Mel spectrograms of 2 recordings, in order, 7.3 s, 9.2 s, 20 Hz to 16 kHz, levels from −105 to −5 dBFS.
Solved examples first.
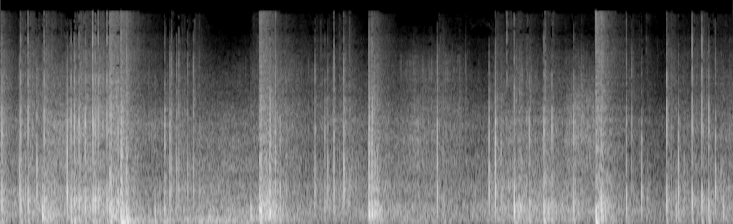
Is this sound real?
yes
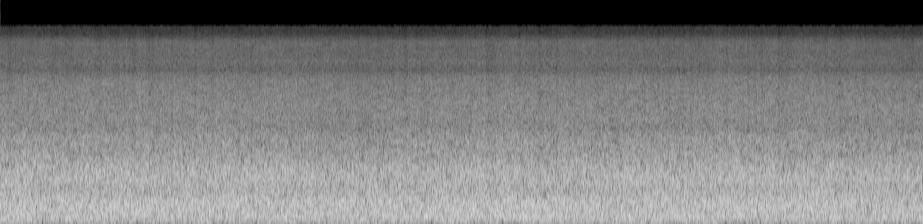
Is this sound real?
no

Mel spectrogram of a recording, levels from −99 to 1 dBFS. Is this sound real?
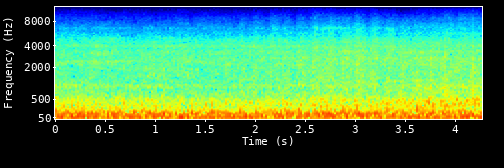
no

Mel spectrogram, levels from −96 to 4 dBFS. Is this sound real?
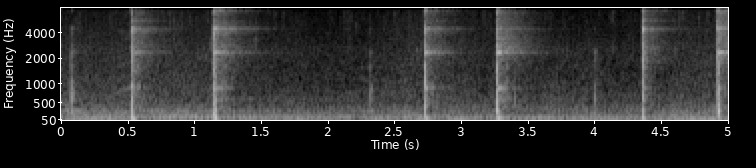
yes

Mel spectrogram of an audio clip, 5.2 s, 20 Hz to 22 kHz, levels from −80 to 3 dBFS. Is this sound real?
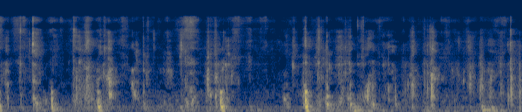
no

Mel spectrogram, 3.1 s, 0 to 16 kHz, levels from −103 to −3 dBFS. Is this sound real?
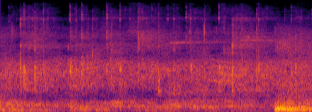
yes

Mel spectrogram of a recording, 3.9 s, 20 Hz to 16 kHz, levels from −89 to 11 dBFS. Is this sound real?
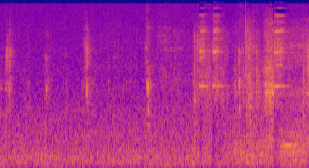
yes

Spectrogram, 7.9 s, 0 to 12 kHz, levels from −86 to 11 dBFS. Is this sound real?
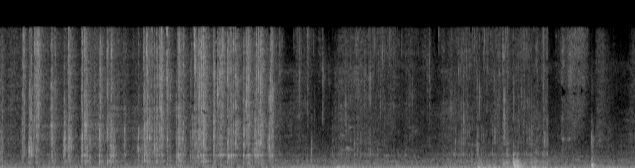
yes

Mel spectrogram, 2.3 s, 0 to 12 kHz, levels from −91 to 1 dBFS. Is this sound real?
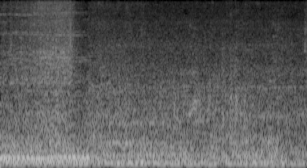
yes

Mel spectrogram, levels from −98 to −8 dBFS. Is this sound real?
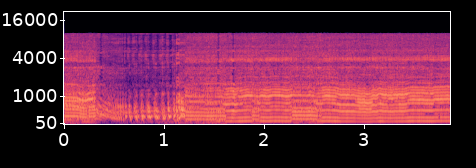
yes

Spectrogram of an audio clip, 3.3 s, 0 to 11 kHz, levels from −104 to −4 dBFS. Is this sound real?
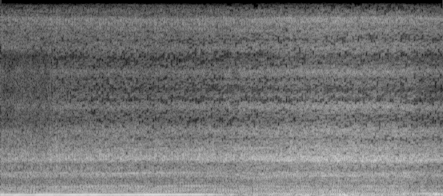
yes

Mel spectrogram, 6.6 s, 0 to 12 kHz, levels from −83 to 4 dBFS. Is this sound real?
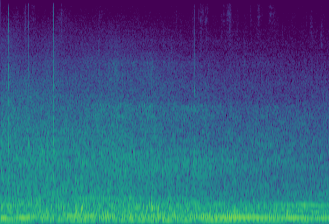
yes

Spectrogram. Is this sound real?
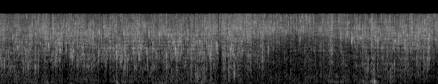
yes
